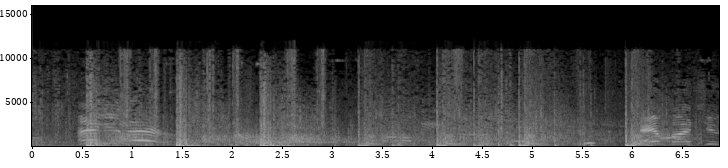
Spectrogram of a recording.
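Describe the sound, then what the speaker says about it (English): Gunfire in Red Dead Redemption, a rapid volley of loud, close shots cracking in quick succession, with shouting voices mixed in among the bursts. "Damn fine shooting, boys"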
